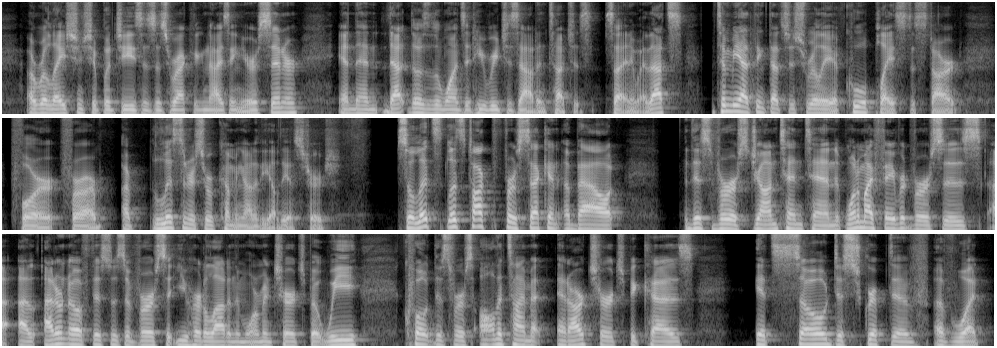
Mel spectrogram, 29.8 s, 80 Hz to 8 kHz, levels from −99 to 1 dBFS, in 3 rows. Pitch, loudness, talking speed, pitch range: 115 Hz, -23 LUFS, 215 wpm, 105-130 Hz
